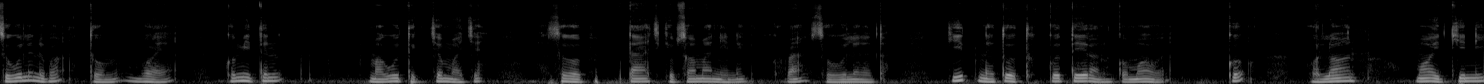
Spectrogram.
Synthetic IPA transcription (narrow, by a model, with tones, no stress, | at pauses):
su˨ku˦le˦nɪ˨bɔ˦to˨mmbɔ˨ja˨ | ko˦mi˨te˦n | ma˨ku˦ti˨k̚t͡ʃe˦ma˨t͡ʃe˦a˨su˦ko˨pta˦t͡ʃki˨psɔ˦ma˦ni˨ne˦kko˨ba˦su˨ku˦le˦ne˨tɔ̥˨ | ki˦tne˨to˦˨tko˦te˦ɾɔ˨nko˨mɔ˦we˨ | ko˦ | o˨lɔ˦n | mɔ˦i˨tje˦ni˦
